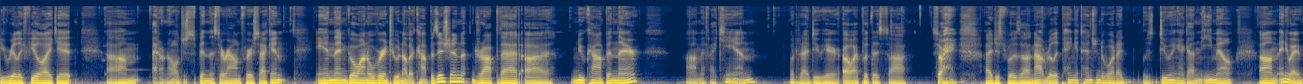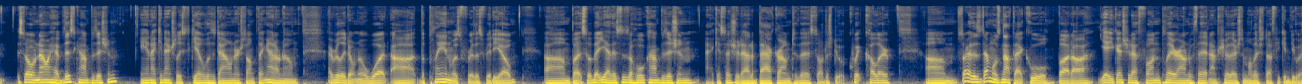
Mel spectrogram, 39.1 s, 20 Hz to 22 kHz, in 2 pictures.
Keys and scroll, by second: 0.1 r, 15.4 super+c, 15.9 super+Delete, 16.7 Delete, 17.8 super+v, 21.8 a, 24.3 super+z, 25.1 super+s, 26.7 v, 31.5 super+y.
